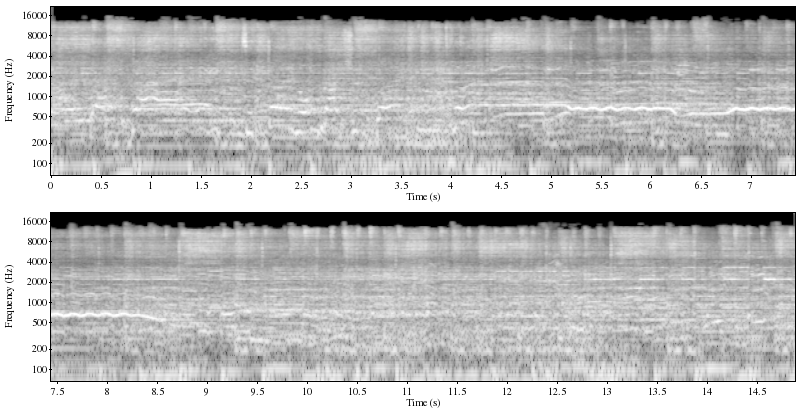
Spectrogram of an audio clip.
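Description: Male singer performing a Thai pop song live, singing into a microphone while strumming an acoustic guitar. About halfway through he holds one long note with vibrato.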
